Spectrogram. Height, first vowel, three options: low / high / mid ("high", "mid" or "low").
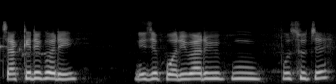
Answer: low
